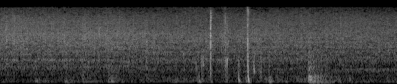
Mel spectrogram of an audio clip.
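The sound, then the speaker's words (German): About two tablespoons of curry paste sizzle in a pan on the stove with a steady frying hiss. A few brief clicks and clatters cut in partway through. “So. Auf den Herd damit. Und jetzt kommt auch schon die Currypaste. Dann nimmt man so, ich sag mal, 2 Esslöffel.”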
